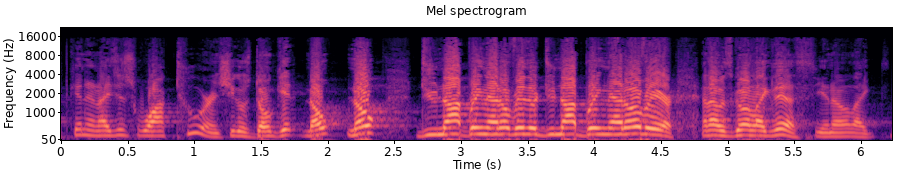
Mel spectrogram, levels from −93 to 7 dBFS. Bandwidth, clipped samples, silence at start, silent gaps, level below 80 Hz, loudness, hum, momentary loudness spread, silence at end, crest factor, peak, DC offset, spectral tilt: 15.5 kHz; under 0.1%; 0.1 s; none; -46 dBFS; -16 LUFS; none; 10 LU; 0.15 s; 12 dB; -4 dBFS; under 0.1%; -4.5 dB/octave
